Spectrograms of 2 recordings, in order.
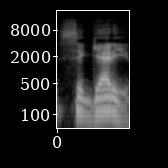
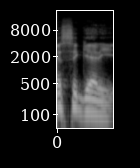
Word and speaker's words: Szigeti: said that correct STI sigeti the Z is silent so pardon the butcher there Dr sigeti is a holistic functional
